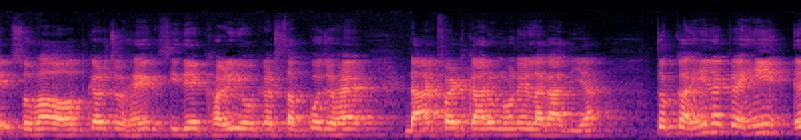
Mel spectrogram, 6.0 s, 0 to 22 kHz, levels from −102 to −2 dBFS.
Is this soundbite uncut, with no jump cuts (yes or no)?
yes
